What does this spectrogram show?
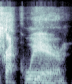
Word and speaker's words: Traquair: How do you pronounce it? Trackware House. Trackware House Ale.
